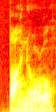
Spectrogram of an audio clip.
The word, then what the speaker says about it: binaural: Binaural, yeah, I said it right.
